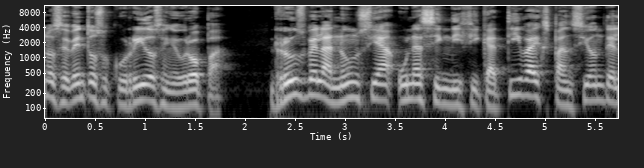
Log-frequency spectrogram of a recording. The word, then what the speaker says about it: Roosevelt: En 1940, cuando los alemanes dejan claro que planean invadir Gran Bretaña, el presidente Roosevelt, a propósito, ya me corrigieron la pronunciación de este nombre. Se debería decir Roosevelt, no Roosevelt pero el nombre de este señor ha sido maltratado demasiadas veces hasta este punto para cambiar.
